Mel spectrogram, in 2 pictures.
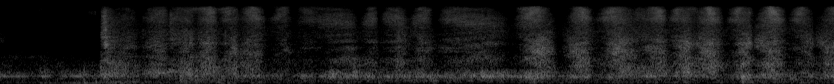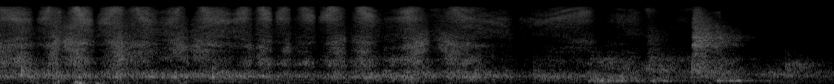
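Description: A duster rubs across a whiteboard in quick, scratchy strokes.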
